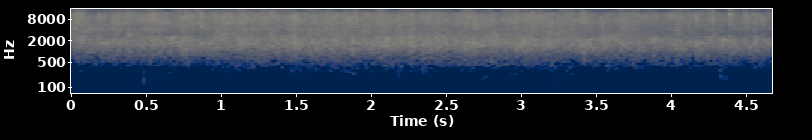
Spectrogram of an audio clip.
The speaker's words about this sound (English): Boss, come on, let's put our hands together and let's welcome Boss.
